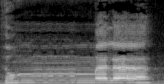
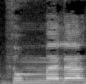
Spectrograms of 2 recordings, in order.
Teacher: Thumma lidah mesti kena keluar, dan bunyi dengung tu bagi lama sikit, 2 harakat.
